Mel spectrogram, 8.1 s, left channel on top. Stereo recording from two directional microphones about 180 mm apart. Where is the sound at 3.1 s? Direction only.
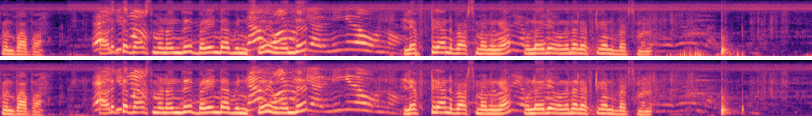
30° left (ahead or behind).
